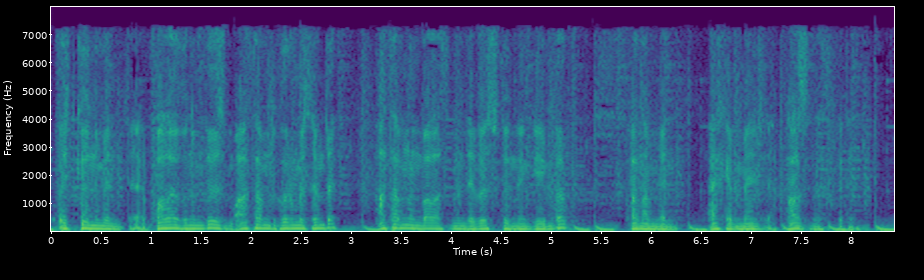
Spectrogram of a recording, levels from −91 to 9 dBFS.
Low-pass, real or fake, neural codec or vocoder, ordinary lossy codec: 7.2 kHz; real; none; AAC, 32 kbps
